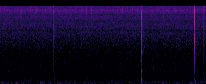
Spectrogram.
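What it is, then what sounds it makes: Paperback book. Fingernails tap slowly on the paper cover of an orange paperback novel resting on a blanket. A few sparse, short, dry clicks stand out from a quiet, low background hiss, each dying away almost instantly.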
